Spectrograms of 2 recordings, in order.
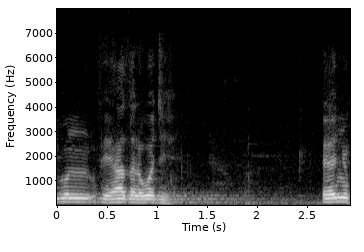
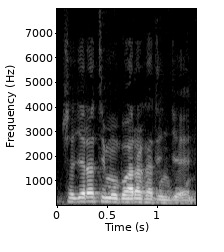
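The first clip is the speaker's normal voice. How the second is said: usual speaking voice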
